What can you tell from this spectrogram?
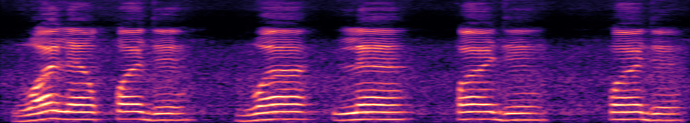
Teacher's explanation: اللہ تعالیٰ فرماتے ہیں اعوذ باللہ من الشیطان الرجیم بسم اللہ الرحمن الرحیم وَلَقَدْ كَذَّبَ الَّذِينَ مِن قَبْلِهِمْ فَكَيْفَ كَانَ نَكِيرِ وَلَقَدْ قد وا پتلا ہے، واو میں ہونٹوں کو گول کریں گے، لام بھی پتلا ہے، قاف جو ہے وہ تھوڑا موٹا کر کے پڑھیں گے اور دال پہ باؤنس کریں گے۔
